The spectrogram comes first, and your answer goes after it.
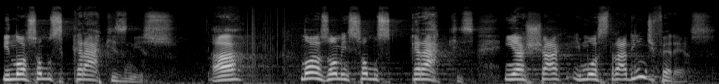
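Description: Pastor guy preaching, really high voice, keeps asking the crowd stuff, long echo from the church hall. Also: expressive, a little slow, fairly bright tone. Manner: chatty, asks the congregation questions. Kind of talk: sermon.

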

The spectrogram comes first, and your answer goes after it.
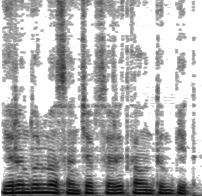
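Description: Very dark, measured male audiobook reader. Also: mid-range voice, steady tone, no echo, studio quality. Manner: measured, reflective reading. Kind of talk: literary audiobook narration.

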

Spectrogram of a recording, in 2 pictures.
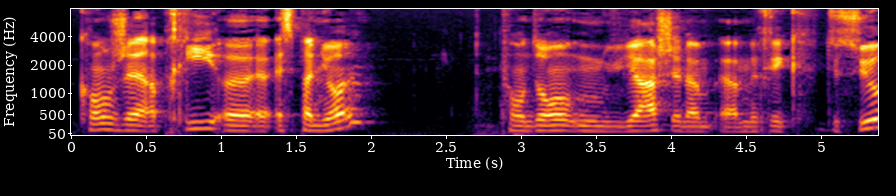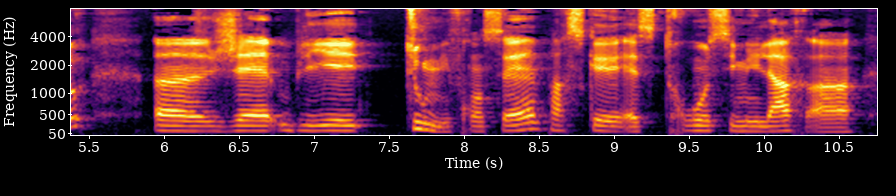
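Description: A young German man talks casually in broken French, with a German accent coloured by Spanish. His delivery is slow and halting, in a medium pitch, and he often repeats words as he searches for the next one. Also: steady tone. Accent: German with Spanish influence. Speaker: interviewee recounting travels. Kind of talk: casual conversational interview.

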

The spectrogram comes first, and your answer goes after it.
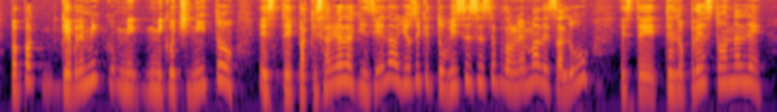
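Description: A man's voice: high-pitched, pushed and bright. An older man with a Mexican Spanish accent preaching a sermon in a conversational way, often checking in with his listeners. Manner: conversational, constant tag questions.

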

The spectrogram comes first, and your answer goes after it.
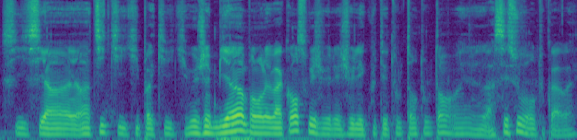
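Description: A man's voice: on the low side, quick pace. A man co-hosting a radio show, chatting casually and repeating words as he searches for them. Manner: hesitant, repeats words, lively.

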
